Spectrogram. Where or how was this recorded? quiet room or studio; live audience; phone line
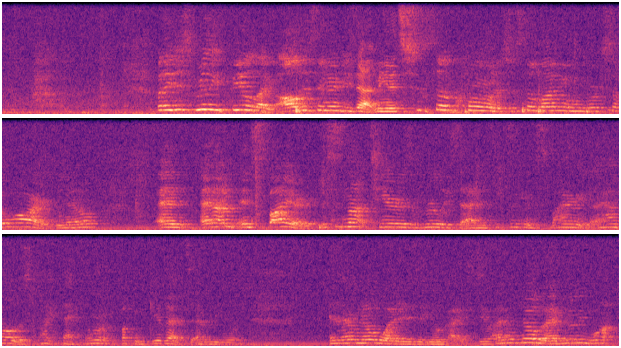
live audience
